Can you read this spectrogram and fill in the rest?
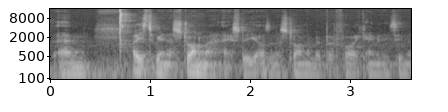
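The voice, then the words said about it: British English accent. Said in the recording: “I'm actually British. I actually come from the UK. I don't know if you can tell accents very well”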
